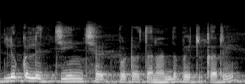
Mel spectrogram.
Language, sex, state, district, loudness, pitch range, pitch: Tamil, male, Tamil Nadu, Nilgiris, -14 LUFS, 115-140 Hz, 120 Hz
